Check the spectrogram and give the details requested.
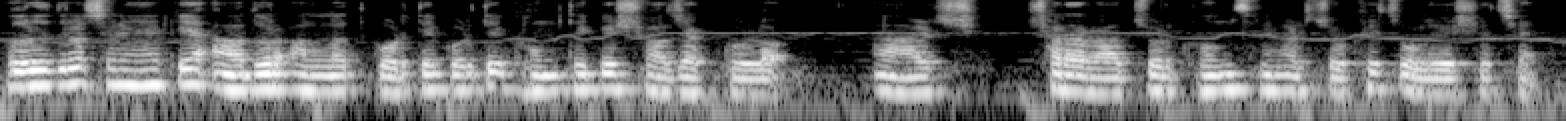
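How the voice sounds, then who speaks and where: A man narrating a romantic audio story in a steady storytelling manner. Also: medium pitch, unhurried, faint music behind.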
